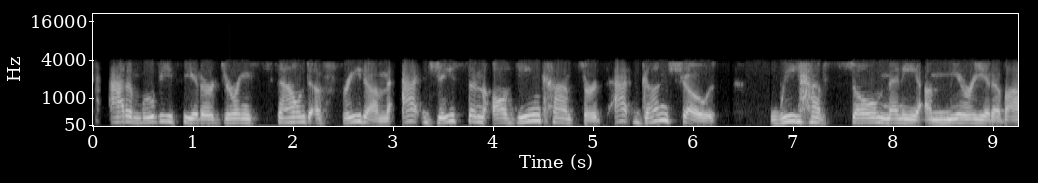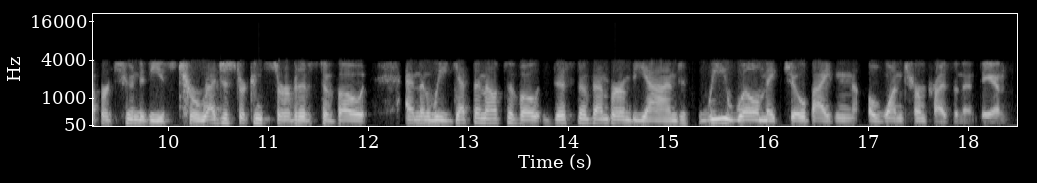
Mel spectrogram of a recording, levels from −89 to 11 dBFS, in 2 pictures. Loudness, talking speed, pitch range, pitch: -18 LUFS, 160 wpm, 120-165 Hz, 140 Hz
